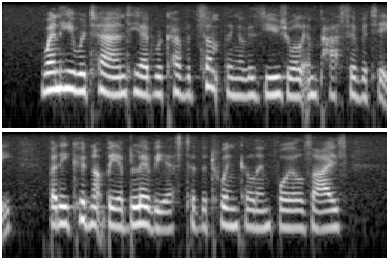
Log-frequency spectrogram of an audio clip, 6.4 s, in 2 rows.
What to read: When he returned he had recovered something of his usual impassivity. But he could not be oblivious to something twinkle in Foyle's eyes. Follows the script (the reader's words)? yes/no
no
